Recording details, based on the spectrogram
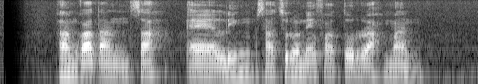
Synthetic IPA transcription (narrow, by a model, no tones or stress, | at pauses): hamkat̪ansahelɪŋsad̥ʒ̥ɾonefat̪ʊrːahman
